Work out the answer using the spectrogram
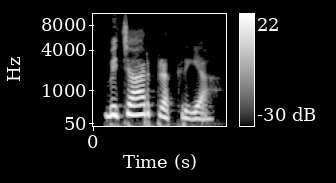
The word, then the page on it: विचार-प्रक्रिया: Hindi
